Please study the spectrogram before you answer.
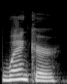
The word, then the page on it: wanker: American English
